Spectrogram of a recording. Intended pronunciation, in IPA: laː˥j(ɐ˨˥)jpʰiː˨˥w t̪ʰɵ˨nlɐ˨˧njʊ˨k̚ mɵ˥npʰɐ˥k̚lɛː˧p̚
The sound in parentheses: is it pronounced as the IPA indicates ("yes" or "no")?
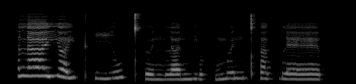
yes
